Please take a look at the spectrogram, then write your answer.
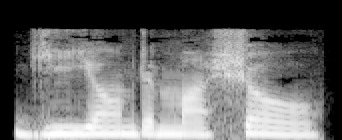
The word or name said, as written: Guillaume de Machaut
